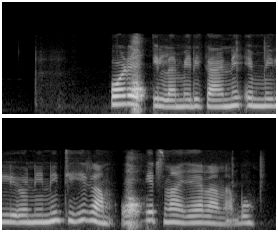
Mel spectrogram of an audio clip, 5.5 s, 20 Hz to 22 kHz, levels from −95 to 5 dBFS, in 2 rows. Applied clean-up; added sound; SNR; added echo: neural mask model RNNoise.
